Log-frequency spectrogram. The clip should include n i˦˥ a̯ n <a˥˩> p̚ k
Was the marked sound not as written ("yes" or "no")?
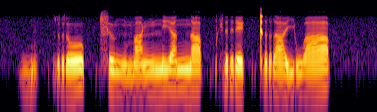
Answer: no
